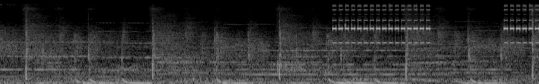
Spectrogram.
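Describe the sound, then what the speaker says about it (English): A cell phone rings in a visual novel game, sounding as two bursts of rapid, trilling electronic tones over quiet background clicks and soft ambient tones. "my cell phone rang"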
